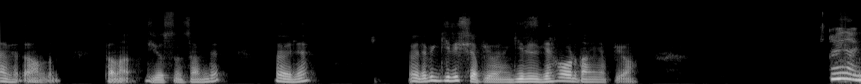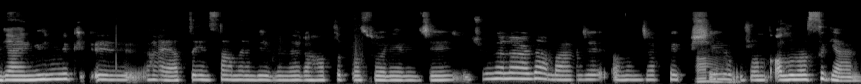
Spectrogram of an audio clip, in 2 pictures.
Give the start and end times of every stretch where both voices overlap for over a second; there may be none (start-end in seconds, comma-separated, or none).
none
